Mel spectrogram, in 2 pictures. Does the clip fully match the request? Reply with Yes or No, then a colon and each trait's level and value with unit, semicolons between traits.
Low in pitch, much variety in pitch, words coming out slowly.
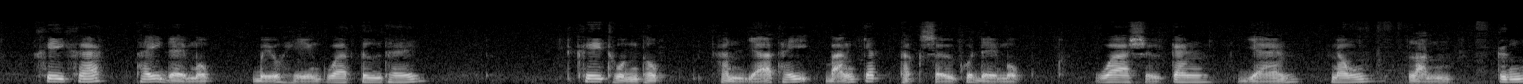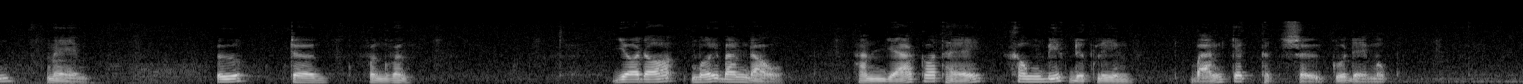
Yes: low, 105 Hz; wide, 7.3 semitones; slow, 110 wpm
